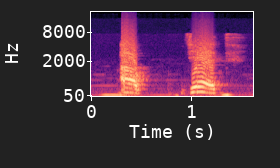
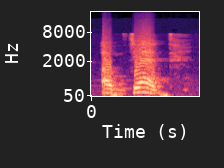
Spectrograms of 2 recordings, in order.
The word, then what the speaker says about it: object: As I pronounced object, I am stressing it in the first syllable.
